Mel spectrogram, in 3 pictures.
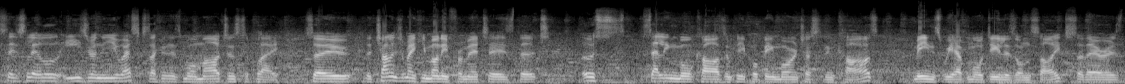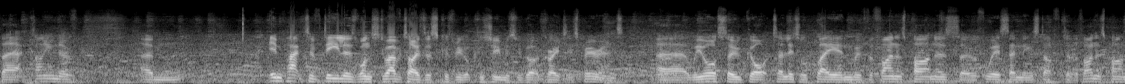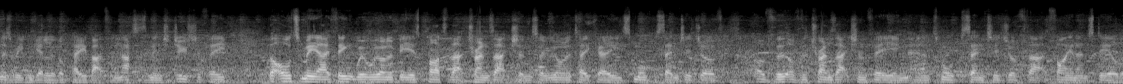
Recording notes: The first of three episodes recorded at Fintech Talents, that we produced in partnership with Andaria, experts in scalable embedded finance solutions. The event took place at The Brewery, London in November where we recorded a series of interviews from Andaria's booth with a number of the speakers and attendees.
